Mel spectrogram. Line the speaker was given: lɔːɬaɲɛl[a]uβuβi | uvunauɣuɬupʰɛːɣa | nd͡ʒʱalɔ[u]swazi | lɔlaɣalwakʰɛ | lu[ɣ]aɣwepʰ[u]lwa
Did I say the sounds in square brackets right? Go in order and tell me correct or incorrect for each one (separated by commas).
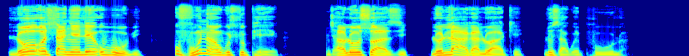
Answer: incorrect, correct, incorrect, incorrect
